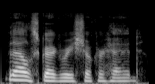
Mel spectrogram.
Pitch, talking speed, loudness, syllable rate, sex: 160 Hz, 230 wpm, -17 LUFS, 7.5 syllables/s, female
